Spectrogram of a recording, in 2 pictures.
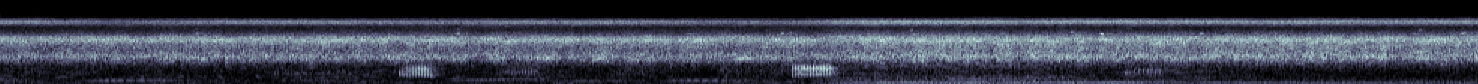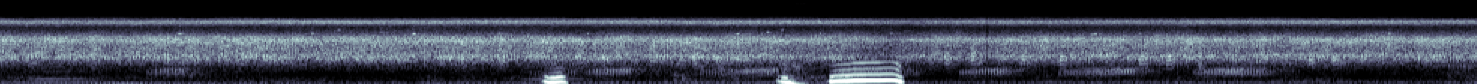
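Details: Chorus of narrow-mouthed frogs calling across a pond during the first frog catch of the year: scattered short croaks, then a cluster of louder, rising harmonic calls near the end, beneath a constant high-pitched buzzing background.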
